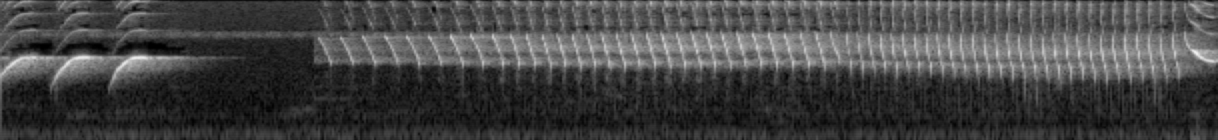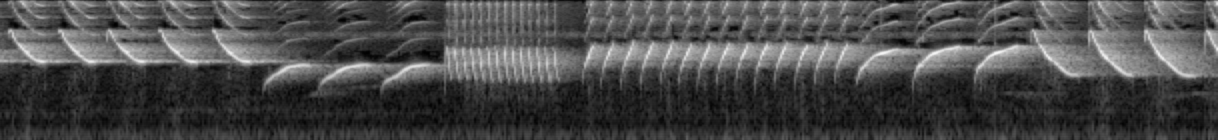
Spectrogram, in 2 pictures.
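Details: Canary singing vigorously at length, a varied canary song of buzzy high trills, dense rattling runs and arching whistled phrases, changing tour every one to two seconds, with a brief pause near the start.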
